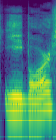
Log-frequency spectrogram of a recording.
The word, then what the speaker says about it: Ybor: Ybore, it's pronounced Ybore, spelled Y-B-O-R, and stay tuned to find out why that name's important.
